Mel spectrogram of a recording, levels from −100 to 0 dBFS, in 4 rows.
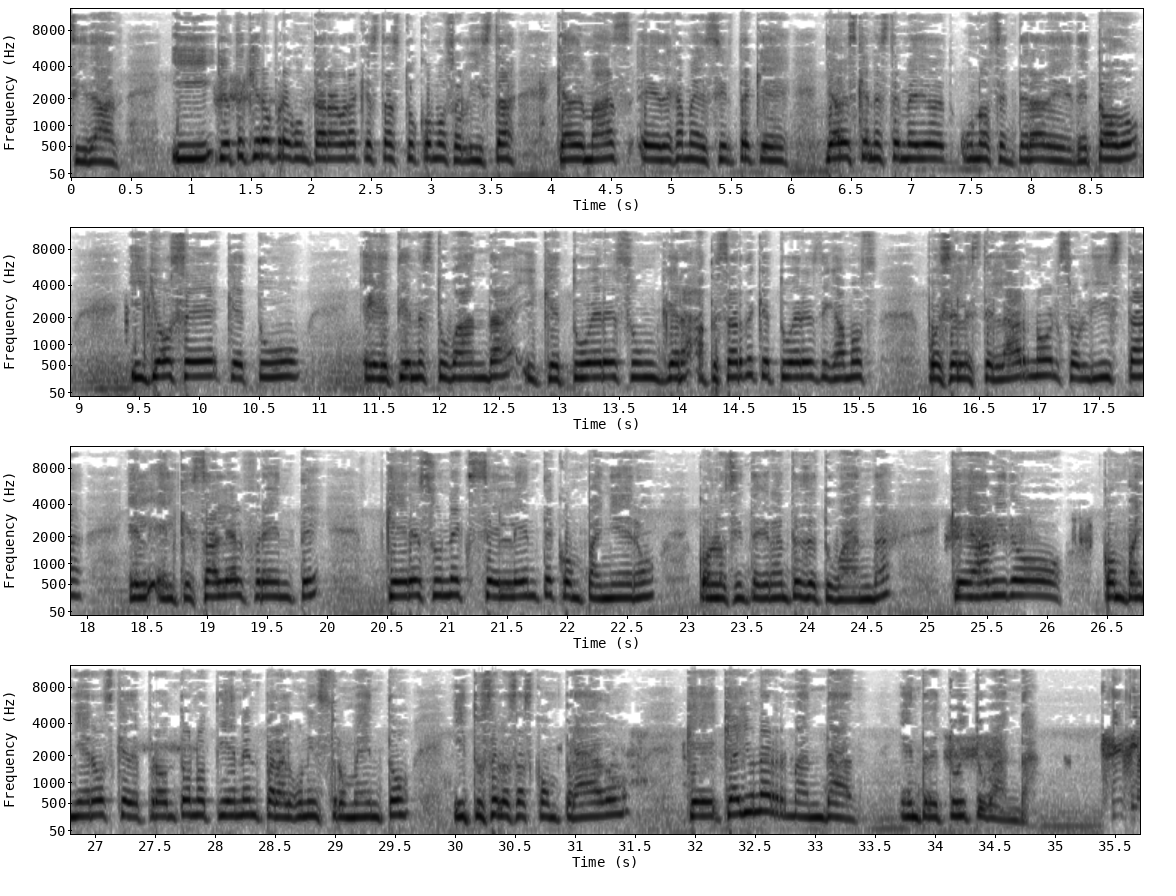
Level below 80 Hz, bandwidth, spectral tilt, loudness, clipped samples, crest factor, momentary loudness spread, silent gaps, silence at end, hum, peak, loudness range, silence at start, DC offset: -44 dBFS; 11.5 kHz; -4.5 dB/octave; -11 LUFS; 0.2%; 12 dB; 8 LU; none; 0 s; none; 0 dBFS; 1 LU; 0 s; under 0.1%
